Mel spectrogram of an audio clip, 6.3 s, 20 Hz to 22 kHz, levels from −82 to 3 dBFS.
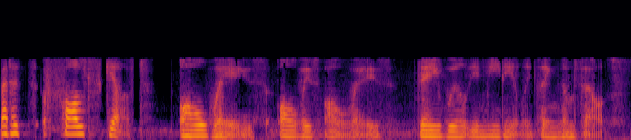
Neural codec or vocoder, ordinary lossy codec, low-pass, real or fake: codec, 16 kHz, 0.8 kbps, ZipCodec; AAC, 16 kbps; 7.2 kHz; fake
